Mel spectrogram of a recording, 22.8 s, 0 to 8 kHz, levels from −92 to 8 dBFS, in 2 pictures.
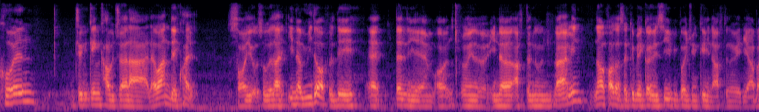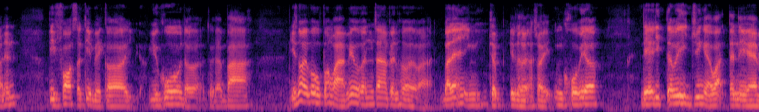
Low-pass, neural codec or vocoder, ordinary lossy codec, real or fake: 7.2 kHz; codec, 16 kHz, 16 kbps, FunCodec, trained on LibriTTS, 50 frames a second; none; fake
